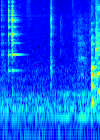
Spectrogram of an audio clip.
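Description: Metal measuring spoon tapping a glass mixing bowl: a short clink with a brief ring, then a second lighter tap about a second later.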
